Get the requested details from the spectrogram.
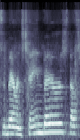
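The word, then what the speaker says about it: Berenstain: like you know Baron how they say it's the Baron Stain Bears, but really everybody remembers it as the Baronstein bears for some reason.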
